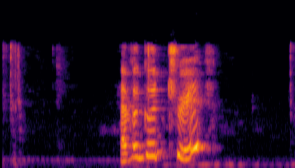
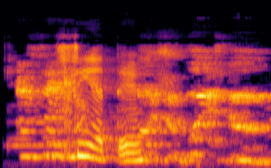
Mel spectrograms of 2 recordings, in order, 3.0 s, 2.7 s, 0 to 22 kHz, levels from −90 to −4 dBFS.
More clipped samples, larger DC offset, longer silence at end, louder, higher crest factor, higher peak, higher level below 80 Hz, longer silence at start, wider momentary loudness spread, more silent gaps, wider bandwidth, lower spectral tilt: neither; neither; first, 0.8 s vs 0 s; second, -22 LUFS vs -13 LUFS; first, 22 dB vs 14 dB; second, -6 dBFS vs 0 dBFS; second, -72 dBFS vs -58 dBFS; about the same, 0.1 s vs 0.05 s; first, 20 LU vs 6 LU; neither; second, 8 kHz vs 9.6 kHz; about the same, -1.5 dB/octave vs -2.5 dB/octave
